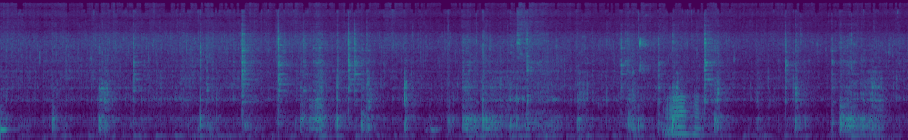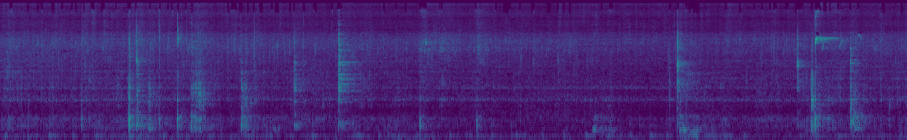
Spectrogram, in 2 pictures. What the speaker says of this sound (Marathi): मटर ते झाले ना तेलामध्ये ते फुगलेत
